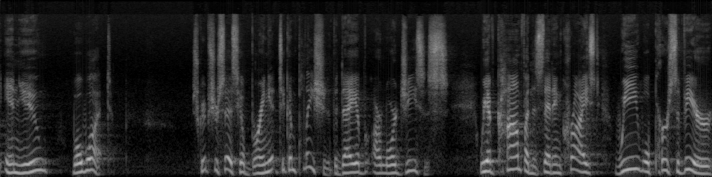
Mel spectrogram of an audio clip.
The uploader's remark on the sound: Sermon from our service on March 26, 2023.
